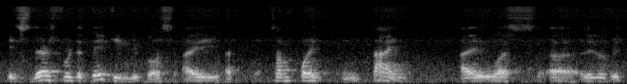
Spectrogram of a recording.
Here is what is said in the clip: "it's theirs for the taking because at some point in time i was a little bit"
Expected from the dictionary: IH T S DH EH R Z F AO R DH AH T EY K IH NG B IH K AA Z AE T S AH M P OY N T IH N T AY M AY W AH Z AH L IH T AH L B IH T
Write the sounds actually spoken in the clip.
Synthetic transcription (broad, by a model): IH T S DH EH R S F AO R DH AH T EY K IH NG B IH K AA S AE T S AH M P OY N T IH N T AY M AY W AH S AH L IH T AH L B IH T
